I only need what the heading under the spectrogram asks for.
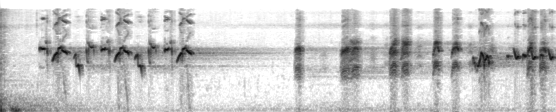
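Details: Sooty-headed bulbul (kutilang) lure recording with a clear voice: bright chirping notes in quick bursts, a cluster of twisting chirps, then a pause before a second run of sharp repeated chirps.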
